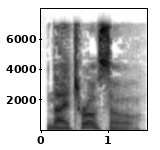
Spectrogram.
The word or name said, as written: nitroso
